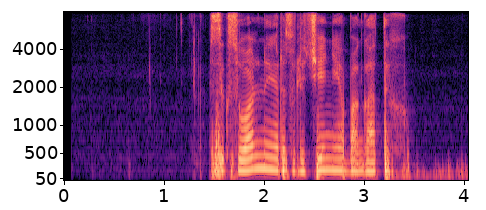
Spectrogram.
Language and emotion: Russian, neutral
